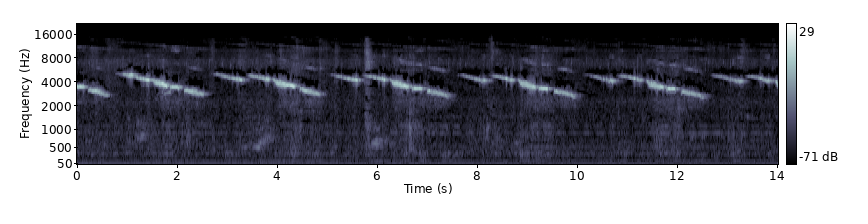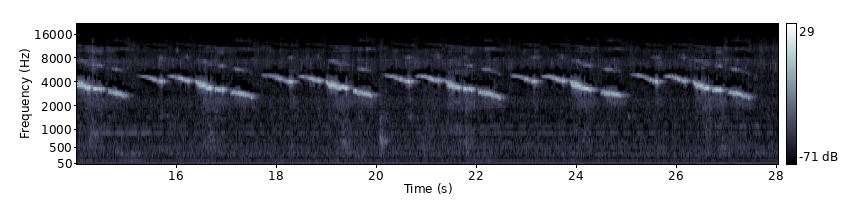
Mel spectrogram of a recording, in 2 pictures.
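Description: Remetuk laut (mangrove whistler) singing: a short clear note followed by a long whistle that falls in pitch, the phrase repeated about every two and a half seconds.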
